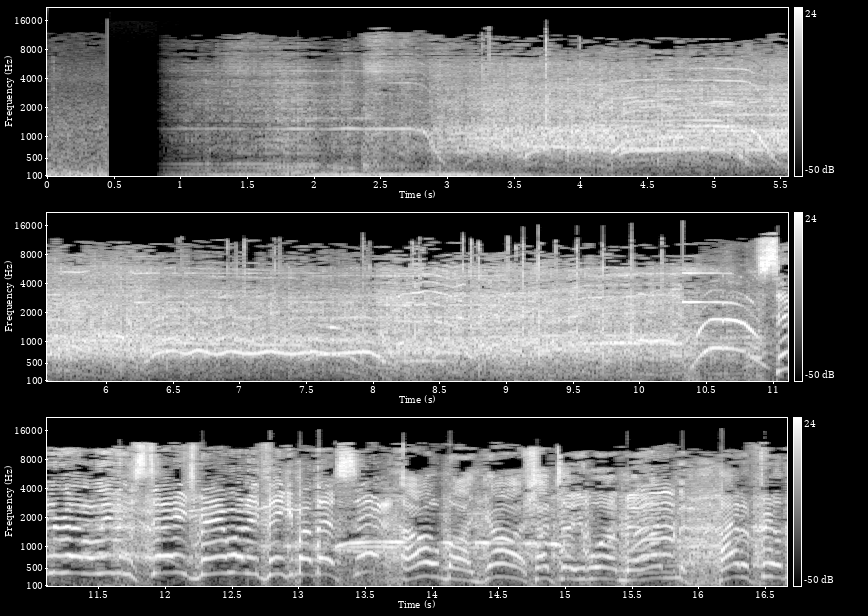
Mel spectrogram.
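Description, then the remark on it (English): A large concert crowd roars and cheers continuously after the band has said goodnight, with piercing whistles and shrill whoops rising over the steady wall of noise, building louder toward the end as people call for the band to come back for an encore. “We're waiting on them to come back for their encore.”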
